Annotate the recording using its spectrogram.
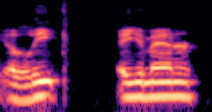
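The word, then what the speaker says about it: Elic Ayomanor: Elly Ayamor, I think is how you say that name. Some people say Elique Ayam Manor.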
